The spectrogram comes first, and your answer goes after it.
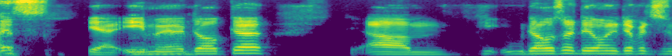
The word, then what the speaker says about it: Ime Udoka: Yeah, Ime Udoka.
